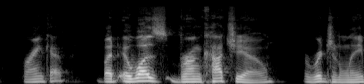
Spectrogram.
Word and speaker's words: Branca: We mostly pronounce it Branca, like bank, Branca, but it was Brancaccio originally before we got to Ellis Island, and they trimmed it down.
